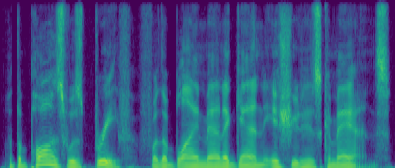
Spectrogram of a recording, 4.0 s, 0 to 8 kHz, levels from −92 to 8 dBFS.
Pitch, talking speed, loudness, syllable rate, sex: 125 Hz, 195 wpm, -16 LUFS, 4.5 syllables/s, male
